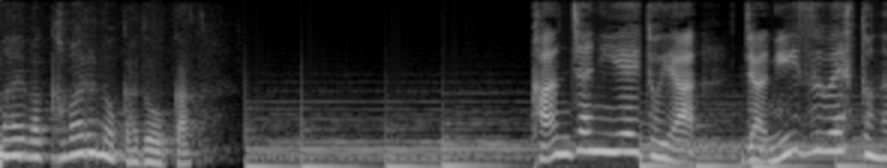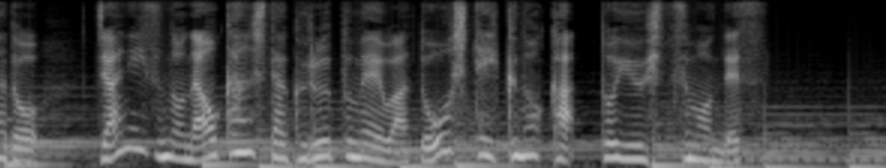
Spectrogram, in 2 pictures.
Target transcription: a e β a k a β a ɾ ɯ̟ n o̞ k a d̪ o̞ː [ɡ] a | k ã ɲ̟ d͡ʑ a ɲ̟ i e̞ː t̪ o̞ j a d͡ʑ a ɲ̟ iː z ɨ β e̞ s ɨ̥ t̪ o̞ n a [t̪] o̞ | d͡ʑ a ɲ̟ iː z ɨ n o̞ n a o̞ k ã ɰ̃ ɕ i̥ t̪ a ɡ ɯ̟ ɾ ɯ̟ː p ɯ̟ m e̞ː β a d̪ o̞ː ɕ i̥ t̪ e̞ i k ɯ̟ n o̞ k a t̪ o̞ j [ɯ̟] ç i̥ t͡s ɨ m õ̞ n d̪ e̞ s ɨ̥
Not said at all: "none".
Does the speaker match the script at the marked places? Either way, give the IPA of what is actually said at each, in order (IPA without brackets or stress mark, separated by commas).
k, d̪, ɯ̟ː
